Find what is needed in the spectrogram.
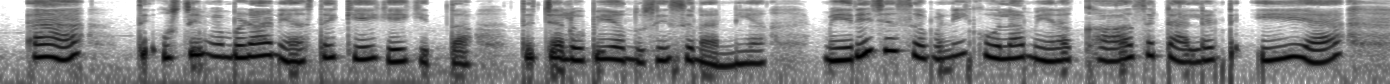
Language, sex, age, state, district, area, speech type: Dogri, female, 18-30, Jammu and Kashmir, Udhampur, rural, spontaneous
